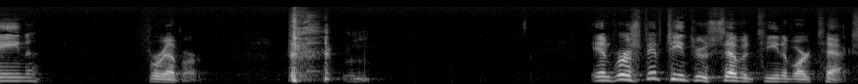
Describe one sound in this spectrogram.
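A man preaches with emphasis into a microphone, with pauses between phrases.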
